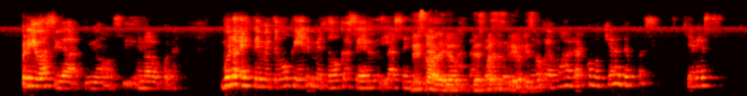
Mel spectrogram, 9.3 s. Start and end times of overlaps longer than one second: 5.1-6.7

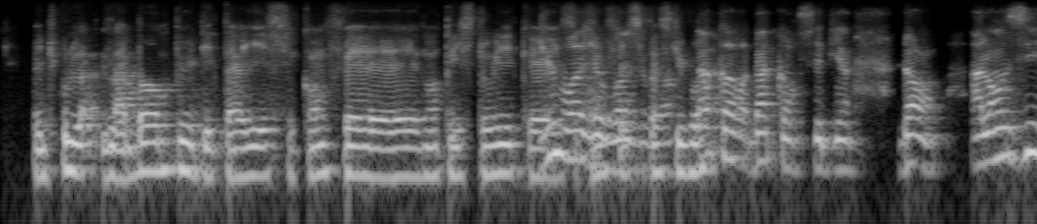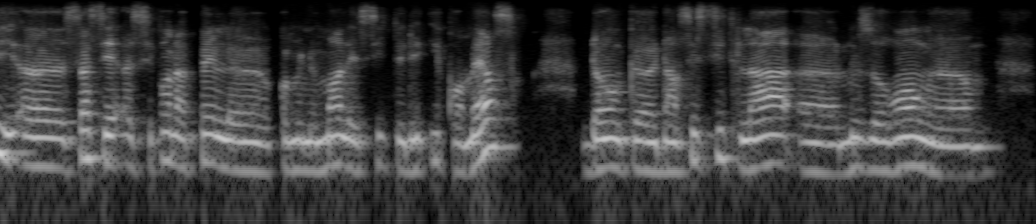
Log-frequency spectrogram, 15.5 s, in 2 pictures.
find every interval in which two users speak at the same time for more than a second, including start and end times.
4.0-5.4

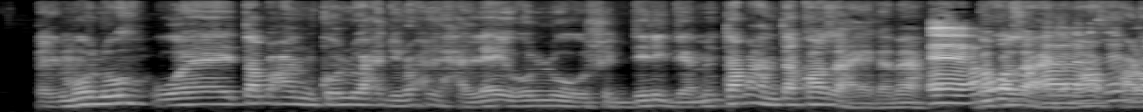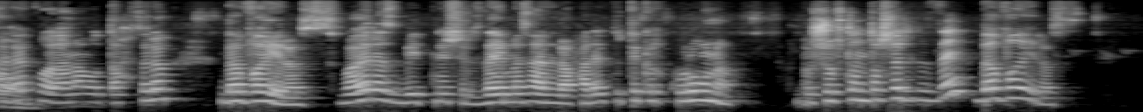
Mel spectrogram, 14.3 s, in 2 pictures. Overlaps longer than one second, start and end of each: 6.1-7.3

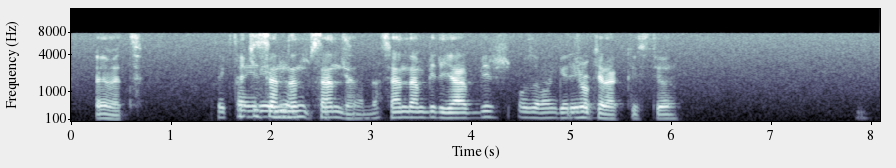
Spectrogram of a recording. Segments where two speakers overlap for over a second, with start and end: 1.6-3.0

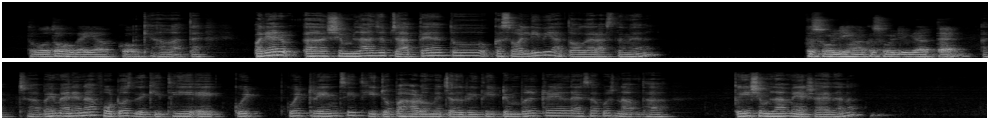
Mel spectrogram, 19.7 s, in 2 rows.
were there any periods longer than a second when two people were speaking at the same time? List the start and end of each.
none

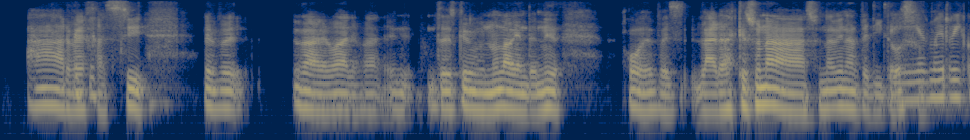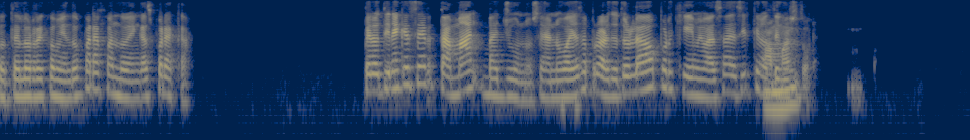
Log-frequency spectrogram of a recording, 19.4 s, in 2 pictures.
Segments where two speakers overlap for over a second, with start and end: none

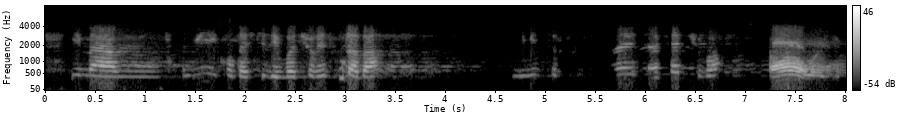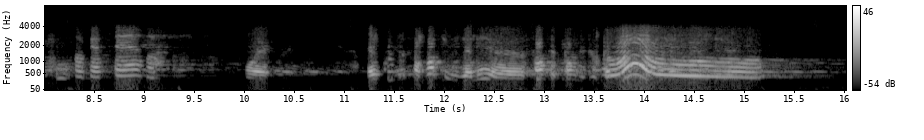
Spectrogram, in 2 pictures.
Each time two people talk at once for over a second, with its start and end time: 13.6-15.2

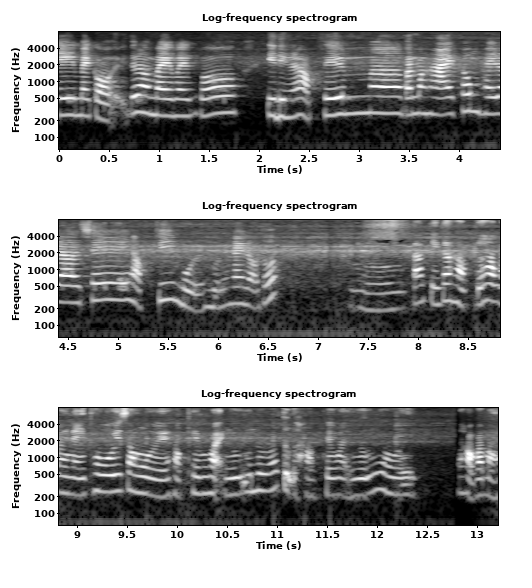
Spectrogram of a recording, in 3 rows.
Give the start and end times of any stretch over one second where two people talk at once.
none

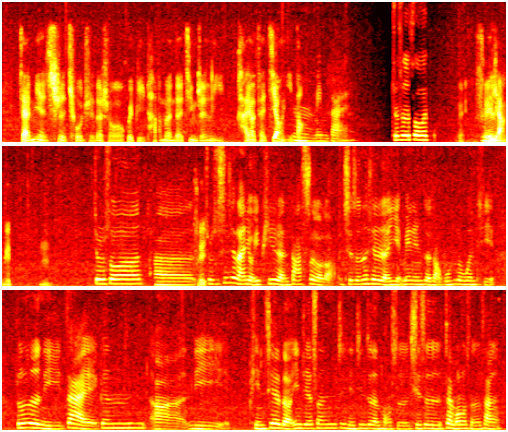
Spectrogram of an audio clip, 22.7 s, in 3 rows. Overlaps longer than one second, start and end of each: none

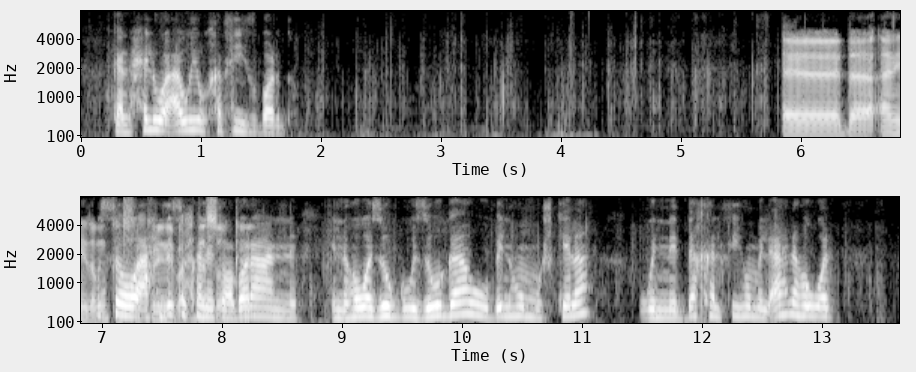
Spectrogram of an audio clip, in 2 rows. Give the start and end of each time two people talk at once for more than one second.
7.0-8.3

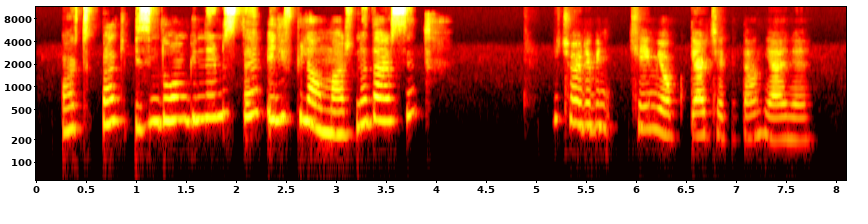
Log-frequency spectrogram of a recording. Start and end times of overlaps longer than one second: none

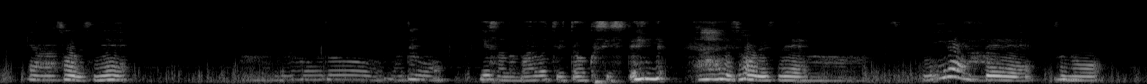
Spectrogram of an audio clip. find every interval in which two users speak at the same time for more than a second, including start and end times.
none

